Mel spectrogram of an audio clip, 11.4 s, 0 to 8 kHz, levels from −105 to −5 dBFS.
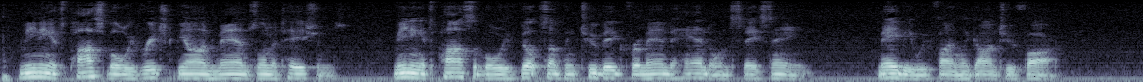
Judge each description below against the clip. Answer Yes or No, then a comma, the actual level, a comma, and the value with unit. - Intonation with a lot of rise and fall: No, average, 2.9 semitones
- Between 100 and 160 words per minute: Yes, average, 155 wpm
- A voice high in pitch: No, very low, 95 Hz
